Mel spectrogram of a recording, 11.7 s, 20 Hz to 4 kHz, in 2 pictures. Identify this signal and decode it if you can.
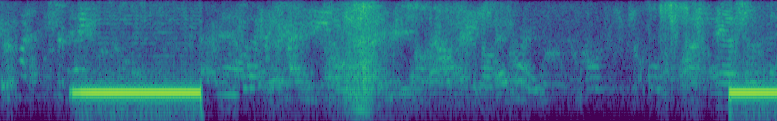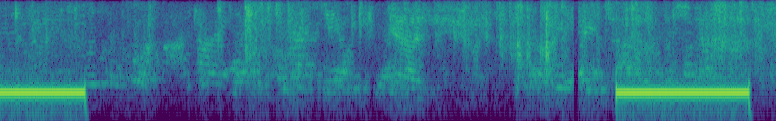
Ringback tone (Europe, 425 Hz), with speech.
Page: TLMK - Rio de janeiro 2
